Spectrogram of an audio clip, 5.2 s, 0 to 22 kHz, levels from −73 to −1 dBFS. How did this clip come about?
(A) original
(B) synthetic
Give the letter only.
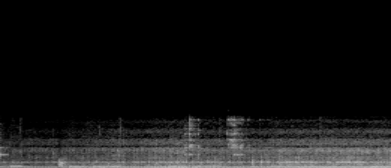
A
